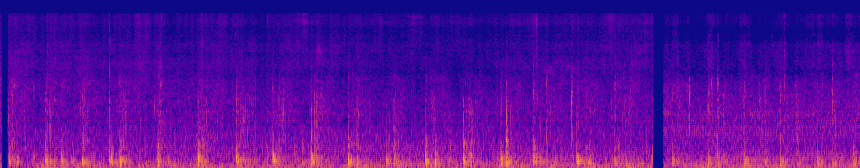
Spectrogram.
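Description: Footsteps thud steadily on a wooden boardwalk.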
